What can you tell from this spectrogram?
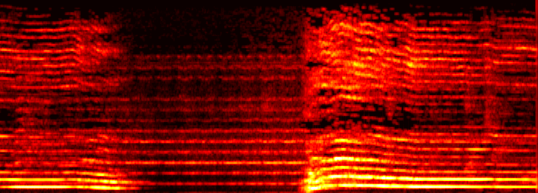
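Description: Dog howling at a trumpet fanfare on the television: a long, held howl that drops away about a second in, then, after a short pause, a second howl that swoops up, holds steady and falls away at the end.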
